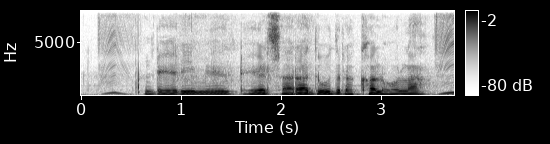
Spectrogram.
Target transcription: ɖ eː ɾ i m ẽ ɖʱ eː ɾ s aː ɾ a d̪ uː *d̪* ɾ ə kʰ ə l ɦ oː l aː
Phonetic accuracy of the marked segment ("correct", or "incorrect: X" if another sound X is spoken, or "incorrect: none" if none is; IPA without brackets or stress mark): correct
